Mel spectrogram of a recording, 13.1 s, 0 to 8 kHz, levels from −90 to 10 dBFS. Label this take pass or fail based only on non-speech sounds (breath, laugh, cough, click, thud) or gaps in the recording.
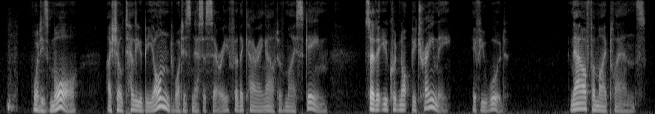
fail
